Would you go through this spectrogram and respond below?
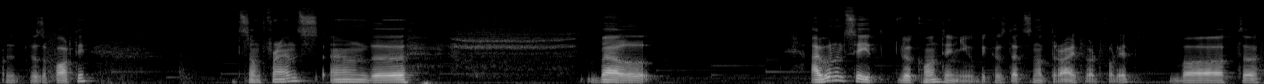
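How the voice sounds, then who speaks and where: Guy streaming a game, lowish voice, kinda halting casual chat, game music going. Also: darkish tone. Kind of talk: casual gameplay commentary.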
